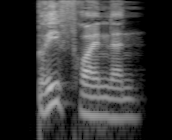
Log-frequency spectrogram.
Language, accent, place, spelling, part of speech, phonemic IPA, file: German, Germany, Berlin, Brieffreundin, noun, /ˈbʁiːˌfʁɔɪ̯ndɪn/, De-Brieffreundin.ogg
- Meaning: pen pal, penfriend (female person with whom one communicates using letters)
